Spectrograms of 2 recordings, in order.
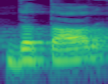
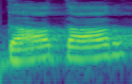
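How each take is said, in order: First: ਦਤਾਰ with a short first vowel; wrong way, ਦਤਾਰ; wrong pronunciation. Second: ਦਾਤਾਰ with a long first aa; right way to say ਦਾਤਾਰ; correct pronunciation. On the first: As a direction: clip ਦਤਾਰ to show the mistake. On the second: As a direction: say ਦਾਤਾਰ with the kanna held. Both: Shown as a demonstration. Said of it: "ਇਸ ਢੰਗ ਨਾਲ ਉਚਾਰਨ ਨਹੀਂ ਕਰਨਾ".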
